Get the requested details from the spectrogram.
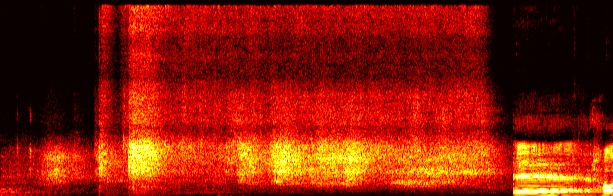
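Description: Water gushes from a hose and splashes onto a hard floor.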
